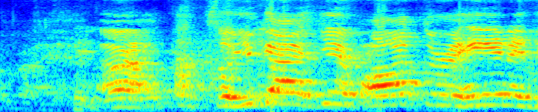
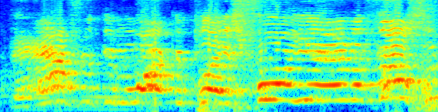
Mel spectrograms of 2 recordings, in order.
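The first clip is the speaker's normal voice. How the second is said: announcing; 8 semitones higher than usual. Real, not acted. Host welcoming the crowd to the anniversary, excited announcing. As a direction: hype up the anniversary.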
